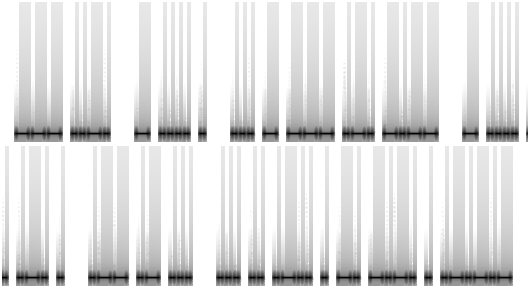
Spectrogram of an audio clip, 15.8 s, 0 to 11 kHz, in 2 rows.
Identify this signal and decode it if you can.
Morse code, heard as a keyed tone, about 20 wpm, 700 Hz. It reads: OF THE STORY THERE WAS SILENCE.
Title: Sentences with 5-Word Phrases - 20wpm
